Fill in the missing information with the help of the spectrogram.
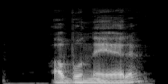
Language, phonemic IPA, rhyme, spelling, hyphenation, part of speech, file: Norwegian Bokmål, /abʊˈneːrə/, -eːrə, abonnere, ab‧on‧ne‧re, verb, NB - Pronunciation of Norwegian Bokmål «abonnere».ogg
- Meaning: 1. to subscribe (order, ensure regular delivery of something for a certain period of time, such as a newspaper, theater or concert tickets, payment services on TV, etc.) 2. to secure, order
